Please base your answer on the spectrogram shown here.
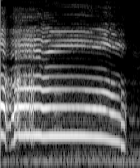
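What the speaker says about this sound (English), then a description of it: "He crows all day, y'all" A rooster named Danny lets out one loud, close crow, a long sustained harmonic call that drops off sharply at the end, with no talk over it.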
